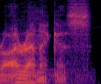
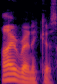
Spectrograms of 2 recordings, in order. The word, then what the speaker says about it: Irenicus: Already you have felt the influence of those working against your search for Irenicus. So it's pronounced Irenicus. I've always been going Irenicus, haven't I?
